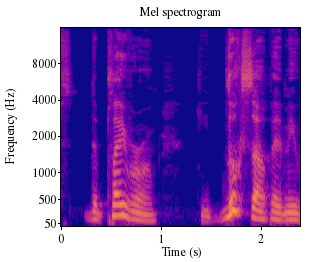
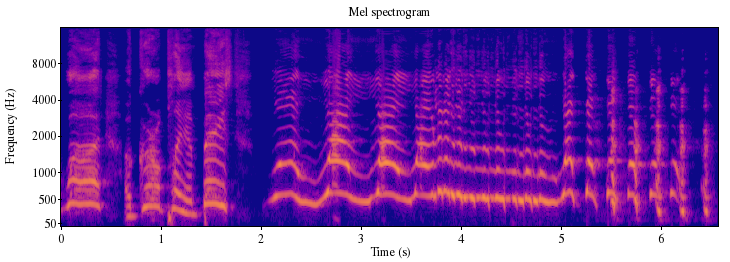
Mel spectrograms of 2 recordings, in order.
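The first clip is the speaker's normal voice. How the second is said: squealing very high wows, laughing; slower than usual. Retold or imitated. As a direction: shriek with delight, way up high. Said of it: "He's like".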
